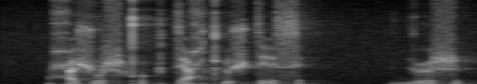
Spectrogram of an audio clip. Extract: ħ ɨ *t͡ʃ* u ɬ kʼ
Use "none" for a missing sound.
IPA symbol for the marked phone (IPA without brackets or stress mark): ʃ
